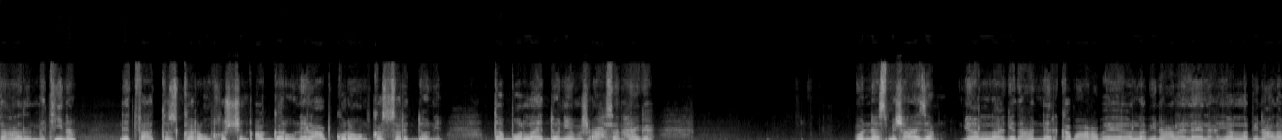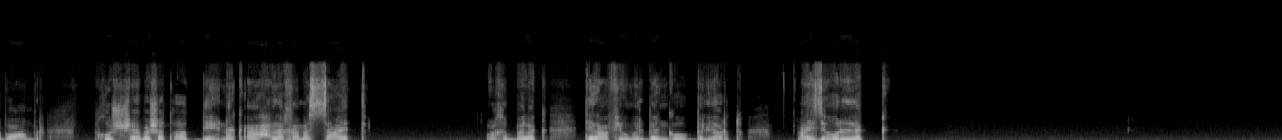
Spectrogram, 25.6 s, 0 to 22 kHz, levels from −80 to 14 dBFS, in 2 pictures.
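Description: Echo leak at 0.33–0.48, 0.75–1.32, 4.84–4.89 and 7.02–7.15 s: faint scraps repeating speech 364 ms later, roughly 30–40 dB down, likely from incomplete echo cancellation, visible as ghost spectrogram traces trailing the originals.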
